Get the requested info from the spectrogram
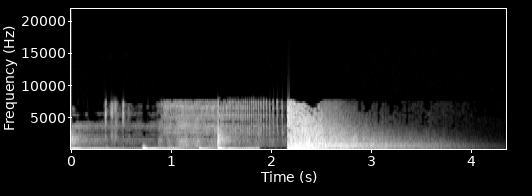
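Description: The song's last bars, with heavy, evenly spaced bass beats, stop about two seconds in; after a brief silence a single gunshot sound effect goes off and dies away over about a second and a half.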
